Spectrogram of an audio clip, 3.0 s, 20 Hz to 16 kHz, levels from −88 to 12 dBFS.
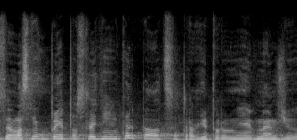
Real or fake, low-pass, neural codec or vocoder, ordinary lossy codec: fake; 14.4 kHz; codec, 44.1 kHz, 3.4 kbps, Pupu-Codec; AAC, 96 kbps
